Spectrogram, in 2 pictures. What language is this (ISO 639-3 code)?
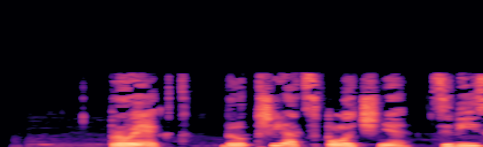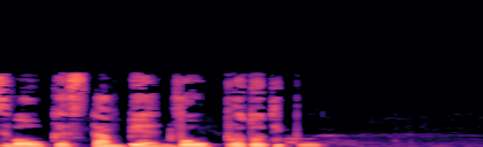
ces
